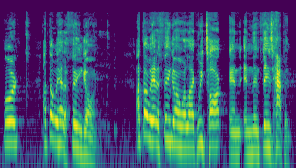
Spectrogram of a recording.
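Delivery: loud, high complaint to the Lord; hammed-up indignant prayer; aggrieved protest. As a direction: protest as if badly let down, easing slightly.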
